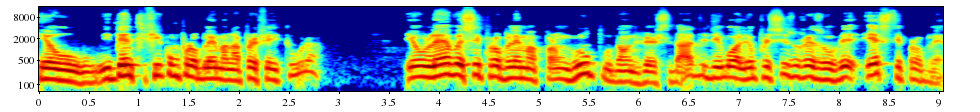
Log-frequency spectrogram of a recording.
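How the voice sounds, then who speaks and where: In quiet surroundings, a man's fairly high voice carries a dark, mellow tone, with normal rise and fall in pitch and a moderate speed. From Brazil, São Paulo state interior. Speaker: scientist and professor. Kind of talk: podcast interview.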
